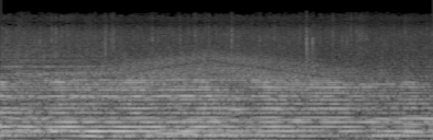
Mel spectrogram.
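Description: Ambient electronic music: sustained synthesizer chords held steadily under a dense rain-like hiss.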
